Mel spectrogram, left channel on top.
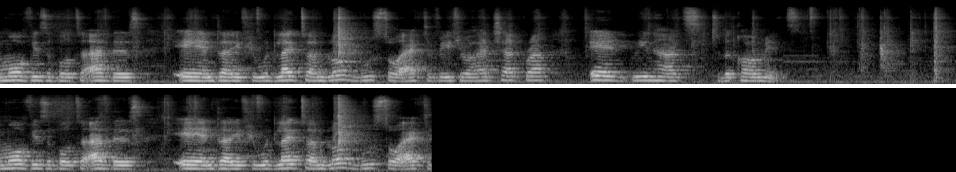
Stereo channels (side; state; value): right; drops out; at 4.4 s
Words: visible to others. And if you would like to unblock, boost, or activate your heart chakra, add green hearts to the comments.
